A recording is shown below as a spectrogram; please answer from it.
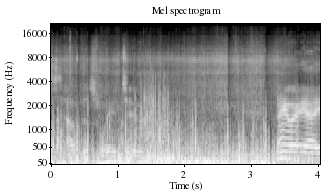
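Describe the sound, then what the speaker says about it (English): Strong outdoor wind roars steadily across the microphone on a gold-prospecting tailing hill, buffeting throughout with a machine running and a voice talking over it. "It's getting super windy out here."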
